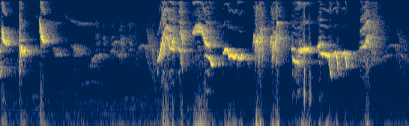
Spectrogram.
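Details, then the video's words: White-rumped shama singing as a lure to make other shamas sing: sharp downslurred notes, a quieter stretch, then a loud tumbling series of whistles and harsh chips. "suara pancingan kacer terbukti ampuh bikin kacer macet langsung on gacor bukor"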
